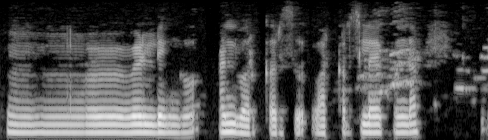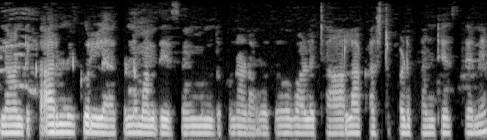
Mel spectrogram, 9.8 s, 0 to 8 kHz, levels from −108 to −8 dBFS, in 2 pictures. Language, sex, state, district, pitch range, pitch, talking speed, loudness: Telugu, female, Andhra Pradesh, Guntur, 155-175 Hz, 165 Hz, 105 wpm, -26 LUFS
